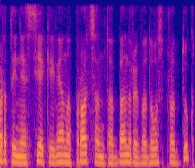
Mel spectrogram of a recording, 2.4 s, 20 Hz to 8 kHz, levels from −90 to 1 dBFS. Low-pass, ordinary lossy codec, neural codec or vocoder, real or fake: 7.2 kHz; AAC, 48 kbps; none; real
